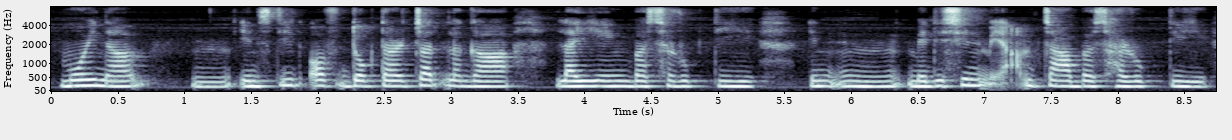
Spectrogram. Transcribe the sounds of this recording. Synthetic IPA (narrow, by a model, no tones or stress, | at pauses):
mojnɐ | institɔpʰdɔk̚tɐɾt͡ʃɐt̚lɐɡɐlajːeŋbɐsɐɾuk̚ti | medisinmɐ̰ja̰mt͡ʃabɐsɐɾuk̚ti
